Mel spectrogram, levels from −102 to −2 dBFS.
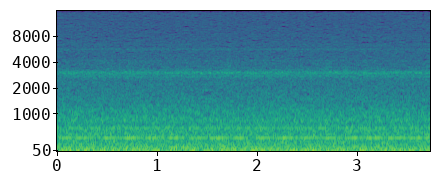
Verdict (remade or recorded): recorded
